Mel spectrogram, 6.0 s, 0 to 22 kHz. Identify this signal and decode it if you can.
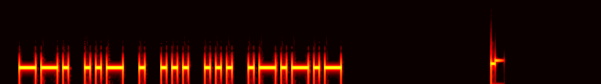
Morse code, heard as a keyed tone, about 22 wpm, 700 Hz. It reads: GUESS.
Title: Sentences from Top 1500 Words 22wpm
